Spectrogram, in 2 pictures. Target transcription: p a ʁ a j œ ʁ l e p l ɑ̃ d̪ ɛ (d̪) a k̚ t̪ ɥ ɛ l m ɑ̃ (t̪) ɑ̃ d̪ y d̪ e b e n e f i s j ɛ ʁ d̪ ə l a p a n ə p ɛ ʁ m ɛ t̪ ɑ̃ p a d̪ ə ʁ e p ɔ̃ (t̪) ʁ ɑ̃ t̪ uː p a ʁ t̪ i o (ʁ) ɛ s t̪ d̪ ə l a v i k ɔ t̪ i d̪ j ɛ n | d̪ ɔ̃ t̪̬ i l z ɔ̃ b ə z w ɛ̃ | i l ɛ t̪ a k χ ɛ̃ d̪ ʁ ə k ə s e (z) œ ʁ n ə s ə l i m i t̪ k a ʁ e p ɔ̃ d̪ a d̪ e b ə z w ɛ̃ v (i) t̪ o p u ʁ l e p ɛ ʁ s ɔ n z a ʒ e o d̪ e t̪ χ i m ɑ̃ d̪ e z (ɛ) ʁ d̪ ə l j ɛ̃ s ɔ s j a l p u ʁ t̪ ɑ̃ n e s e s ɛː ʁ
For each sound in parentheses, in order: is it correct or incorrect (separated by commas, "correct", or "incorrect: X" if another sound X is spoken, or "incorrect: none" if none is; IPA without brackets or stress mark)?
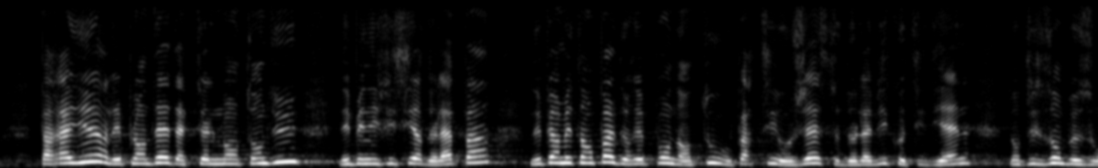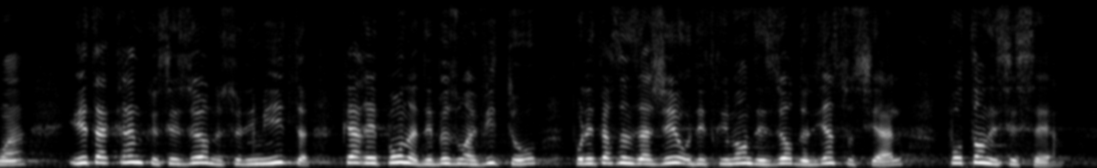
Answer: correct, correct, incorrect: d̪, incorrect: ʒ, correct, correct, incorrect: œ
